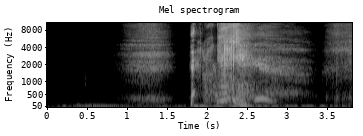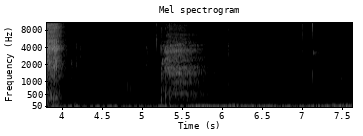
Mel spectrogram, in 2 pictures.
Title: More Stifled Sneezes and Congested Sinuses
